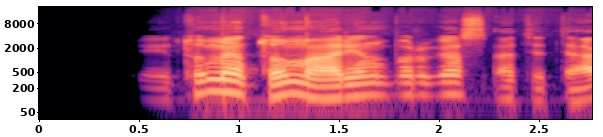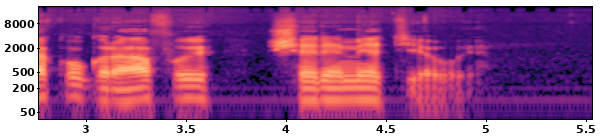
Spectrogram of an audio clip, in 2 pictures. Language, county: Lithuanian, Marijampolė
